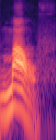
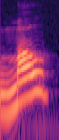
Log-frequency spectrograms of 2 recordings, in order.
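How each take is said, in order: First: The word ends with a th sound. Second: The word ends with a plain t sound. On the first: "instead of mouth" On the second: "unraveling the mouth"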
